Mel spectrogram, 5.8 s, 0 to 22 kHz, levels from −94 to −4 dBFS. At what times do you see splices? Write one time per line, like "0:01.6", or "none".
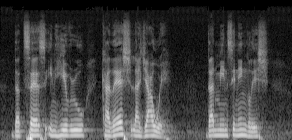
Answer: none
